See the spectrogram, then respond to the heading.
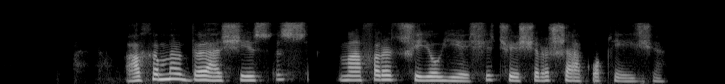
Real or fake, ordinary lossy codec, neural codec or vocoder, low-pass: fake; Opus, 32 kbps; codec, 16 kHz in and 24 kHz out, 0.8 kbps, FocalCodec, streaming, 65536 codes; 7.2 kHz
